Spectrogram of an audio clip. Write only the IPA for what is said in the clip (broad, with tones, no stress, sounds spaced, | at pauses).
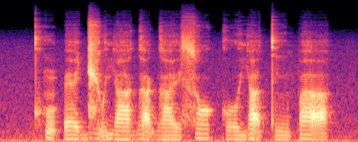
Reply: kʰ ũ˦˨ ʔ ɛ˨ d͡ʑ ṵ˦˨ j ä˨ ɡ ä̰˦˨ ɡ a˨ ɪ̯ sʰ ɔ˦ k o˨ j ä̰˦˨ t ĩ˨ p ä̰˦˨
